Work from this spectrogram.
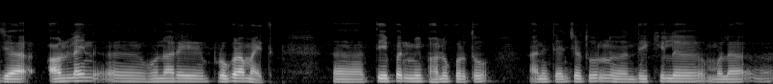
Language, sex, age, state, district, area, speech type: Marathi, male, 30-45, Maharashtra, Akola, rural, spontaneous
